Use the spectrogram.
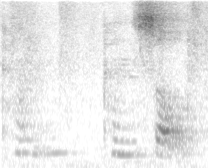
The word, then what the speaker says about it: console: And how do we say it? Console. Where's the strong part? Console.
